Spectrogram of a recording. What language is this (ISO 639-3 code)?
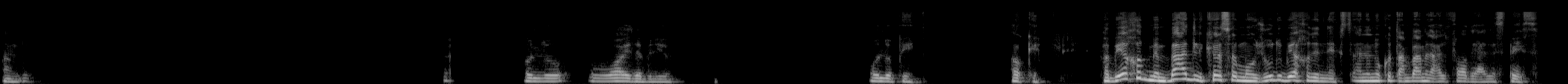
ara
